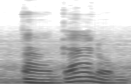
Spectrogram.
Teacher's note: First syllable ta. Second syllable ka. Third syllable log. The accent is in the second syllable.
